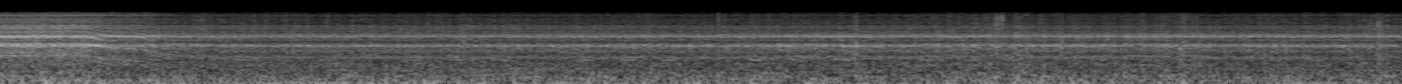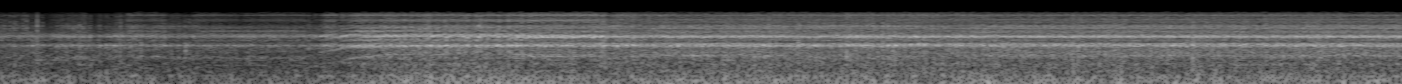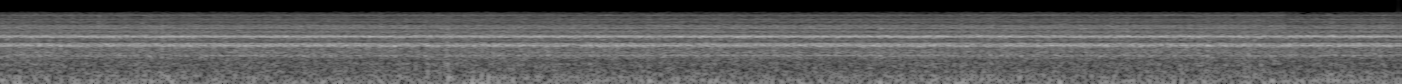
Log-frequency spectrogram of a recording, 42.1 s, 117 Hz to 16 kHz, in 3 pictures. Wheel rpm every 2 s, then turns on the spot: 140, 70, 70, 70, 70, 70, 70, 70, 90, 160, 160, 160, 160, 160, 160, 160, 160, 160, 160, 160, 160.
none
